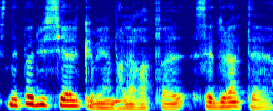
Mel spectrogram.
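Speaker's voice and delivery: ordinary delivery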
